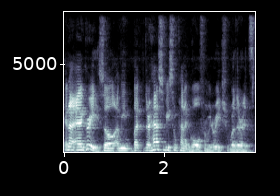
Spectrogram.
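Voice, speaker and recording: The clip carries audible room echo and noticeable background noise. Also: man. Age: 60s. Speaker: DIY and vlog channel host. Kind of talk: casual vlog monologue. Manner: halting, many fillers.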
